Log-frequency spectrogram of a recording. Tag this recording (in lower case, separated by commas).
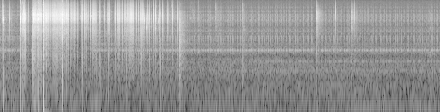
frying (food), home sounds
